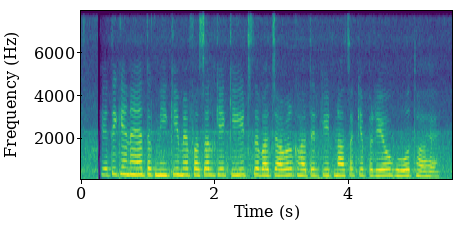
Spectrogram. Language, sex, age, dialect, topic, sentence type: Bhojpuri, female, 18-24, Northern, agriculture, statement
